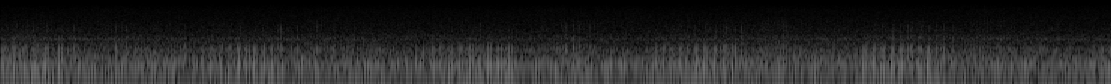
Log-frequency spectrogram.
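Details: Domestic cat resting while lying inside a gym belt, purring steadily: a low, dense rumble that swells and eases in slow breathing cycles of roughly two seconds, with no other clear sounds.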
